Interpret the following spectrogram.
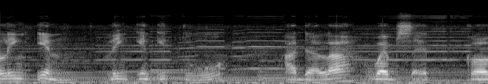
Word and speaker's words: LinkedIn: LinkedIn atau dibacanya LinkedIn.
